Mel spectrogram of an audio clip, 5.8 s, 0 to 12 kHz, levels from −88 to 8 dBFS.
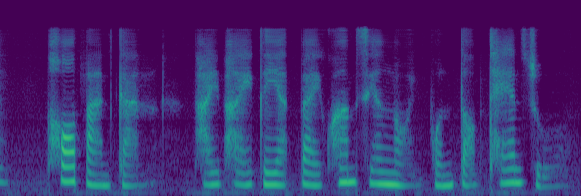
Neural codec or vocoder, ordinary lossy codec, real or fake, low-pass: codec, 16 kHz, about 1 kbps, DyCAST, with the encoder's durations; none; fake; 7.2 kHz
